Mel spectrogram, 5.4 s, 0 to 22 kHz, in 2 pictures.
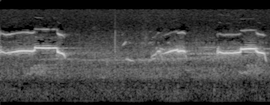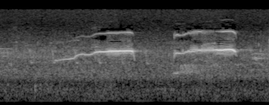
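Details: Bald eagle nest at Decorah North on 6 May 2022 during a fish meal for the chicks, until the mother takes over: five separate high whistled calls, some rising then dropping, spaced by about a second of quiet.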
